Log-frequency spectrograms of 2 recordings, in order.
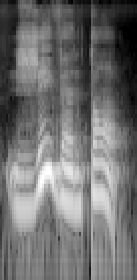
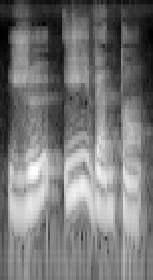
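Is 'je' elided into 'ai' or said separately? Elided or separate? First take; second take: elided; separate. First: The vowel of je is dropped before ai. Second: Je and ai are said as separate syllables. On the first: The speaker calls it right. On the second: The speaker calls it wrong.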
